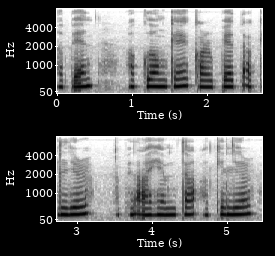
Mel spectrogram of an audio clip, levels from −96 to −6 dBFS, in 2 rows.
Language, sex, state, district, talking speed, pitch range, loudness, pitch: Karbi, female, Assam, Karbi Anglong, 100 wpm, 235-250 Hz, -12 LUFS, 240 Hz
